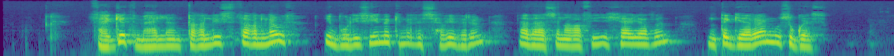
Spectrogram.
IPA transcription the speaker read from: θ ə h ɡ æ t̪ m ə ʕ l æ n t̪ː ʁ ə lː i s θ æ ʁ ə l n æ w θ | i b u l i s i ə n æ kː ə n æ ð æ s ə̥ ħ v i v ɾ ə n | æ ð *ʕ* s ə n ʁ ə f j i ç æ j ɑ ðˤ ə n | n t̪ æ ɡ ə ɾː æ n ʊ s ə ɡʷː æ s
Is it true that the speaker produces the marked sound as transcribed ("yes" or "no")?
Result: yes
